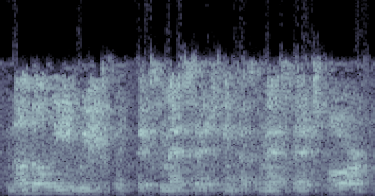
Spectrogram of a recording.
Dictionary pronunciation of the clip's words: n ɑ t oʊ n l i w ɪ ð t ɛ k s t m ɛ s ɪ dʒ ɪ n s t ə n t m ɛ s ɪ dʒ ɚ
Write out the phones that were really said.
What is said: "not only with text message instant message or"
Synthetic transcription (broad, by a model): n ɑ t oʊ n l i w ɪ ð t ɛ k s m ɛ s ɪ dʒ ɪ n t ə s m ɛ s ɪ dʒ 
